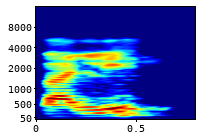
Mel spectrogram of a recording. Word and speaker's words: Valois: valores en francia bueno la palabra se escribe en valois pero se pronuncia vale no en francia si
